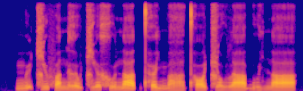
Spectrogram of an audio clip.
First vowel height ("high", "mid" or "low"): high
